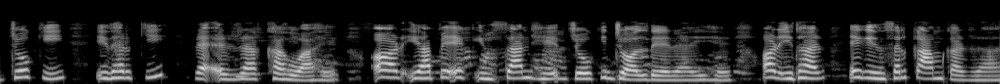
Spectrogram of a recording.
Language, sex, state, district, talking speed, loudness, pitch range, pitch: Hindi, female, Uttar Pradesh, Hamirpur, 155 wpm, -18 LUFS, 235-315 Hz, 275 Hz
